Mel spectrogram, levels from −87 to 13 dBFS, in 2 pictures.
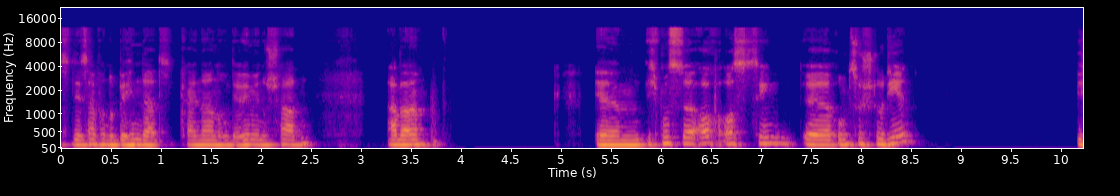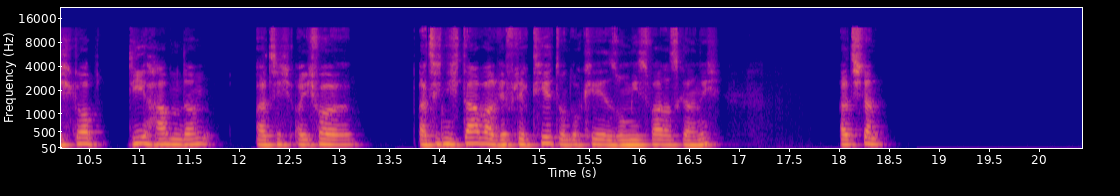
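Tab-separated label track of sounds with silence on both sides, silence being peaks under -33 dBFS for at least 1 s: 5.350000	8.460000	sound
10.170000	16.750000	sound
18.020000	18.420000	sound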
